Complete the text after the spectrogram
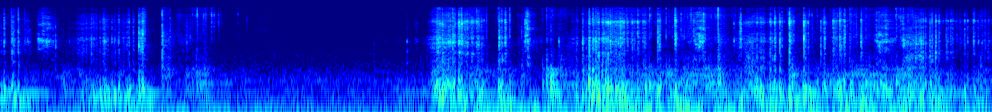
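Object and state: Bar of soap being shaved.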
